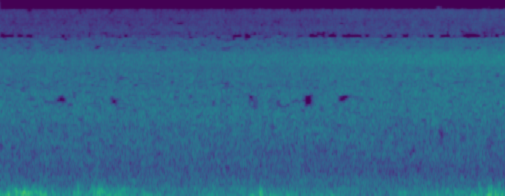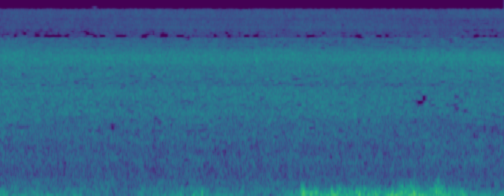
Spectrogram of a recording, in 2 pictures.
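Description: Steady rushing and splashing of water cascading down a mountain stream and waterfall, with irregular low buffeting on the microphone, heaviest near the end.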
